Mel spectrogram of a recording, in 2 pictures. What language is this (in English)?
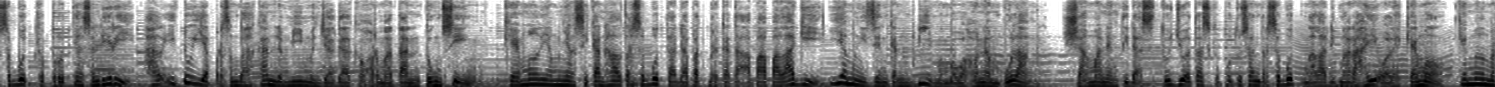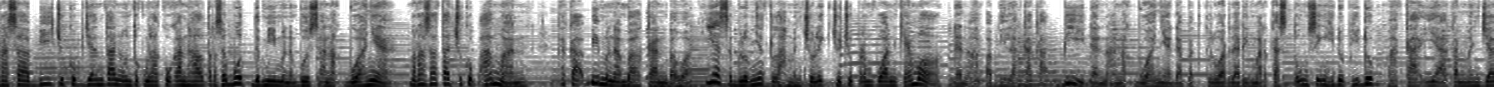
Indonesian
